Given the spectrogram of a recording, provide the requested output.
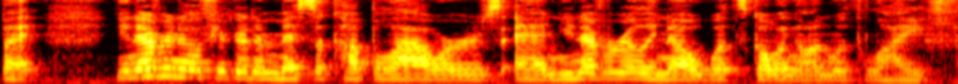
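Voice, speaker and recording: Speaking at a fairly quick pace with an American accent, a woman uses a medium pitch and ordinary pitch variation. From US Midwest, Indiana. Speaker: budgeting vlogger. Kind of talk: casual tutorial. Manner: chatty.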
